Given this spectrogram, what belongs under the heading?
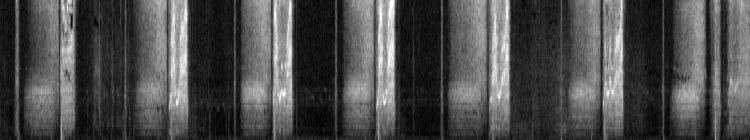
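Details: Blood pressure cuff sounds in an ASMR recording: crunchy fabric and repeated hissing air puffs and squeezes from the cuff bulb, about one every second and a half.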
